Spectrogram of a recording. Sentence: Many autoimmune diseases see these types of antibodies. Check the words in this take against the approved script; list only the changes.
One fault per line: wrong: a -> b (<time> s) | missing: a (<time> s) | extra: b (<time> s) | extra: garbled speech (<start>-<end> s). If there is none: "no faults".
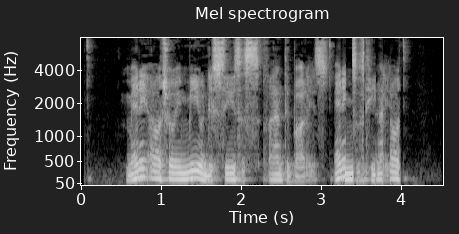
missing: see these types (2.2 s)
extra: garbled speech (3.2-4.0 s)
